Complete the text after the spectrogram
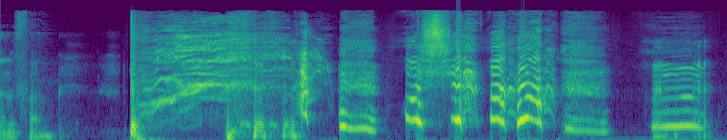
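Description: Men laugh loudly over microphones.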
